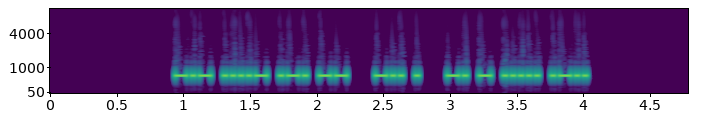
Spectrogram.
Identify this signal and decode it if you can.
Morse code, heard as a keyed tone, about 40 wpm, 700 Hz. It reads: K4RM DE NT5L
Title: USA Callsign DE Callsign - 4 Characters - 40wpm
